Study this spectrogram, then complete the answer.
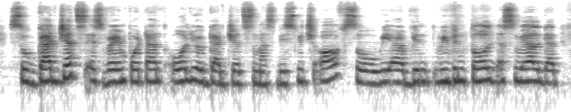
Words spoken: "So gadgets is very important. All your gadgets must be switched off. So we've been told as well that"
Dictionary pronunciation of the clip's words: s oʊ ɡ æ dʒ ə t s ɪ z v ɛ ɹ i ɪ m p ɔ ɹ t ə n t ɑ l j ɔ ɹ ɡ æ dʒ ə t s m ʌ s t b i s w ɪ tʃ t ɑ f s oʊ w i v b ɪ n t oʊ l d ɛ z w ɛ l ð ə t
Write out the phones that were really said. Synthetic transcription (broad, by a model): s oʊ ɡ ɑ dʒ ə t s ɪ s v ɛ ɹ i ɪ m p ɔ ɹ t ə n t ɑ l j ɔ ɹ ɡ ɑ dʒ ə t s m ʌ s t b i s w ɪ tʃ t ɑ f s oʊ w i v b ɪ n t oʊ l d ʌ s w ɛ l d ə t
